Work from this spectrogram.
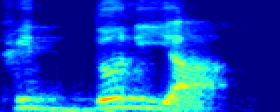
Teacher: نون ساکن کے بعد یا ہے, مگر یہاں نون کو ظاہر کر کے پڑھیں گے. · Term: اظہار مطلق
